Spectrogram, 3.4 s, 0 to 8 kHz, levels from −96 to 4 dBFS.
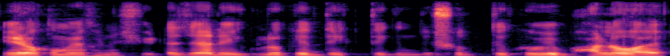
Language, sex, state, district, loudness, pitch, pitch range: Bengali, male, West Bengal, Kolkata, -22 LUFS, 120 Hz, 120-130 Hz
